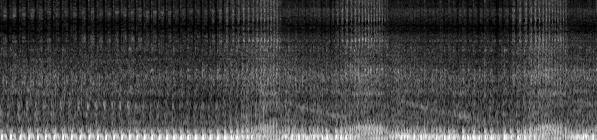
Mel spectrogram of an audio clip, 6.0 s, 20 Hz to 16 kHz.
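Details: Honda GL100 CDI before its rebuild, with weak power and compression that is not very tight. Uneven revs bring a loose, rapid clatter that rises with revs and is attributed to a noisy clutch. The carburettor runs erratically and the engine smokes.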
